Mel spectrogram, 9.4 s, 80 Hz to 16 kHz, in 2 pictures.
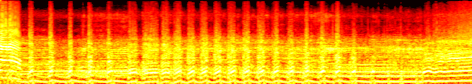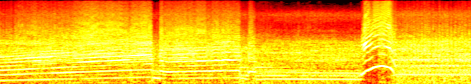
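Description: A Kawasaki Z1000 fitted with a racing exhaust kit revs hard and close, starting with rapid sharp blips, then long rising pulls with a harsh, aggressive tone, and a final quick throttle stab.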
